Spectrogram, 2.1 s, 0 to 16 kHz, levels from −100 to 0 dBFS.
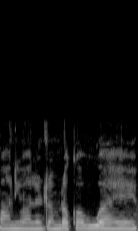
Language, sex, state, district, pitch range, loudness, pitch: Hindi, female, Bihar, Araria, 220-225 Hz, -37 LUFS, 225 Hz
